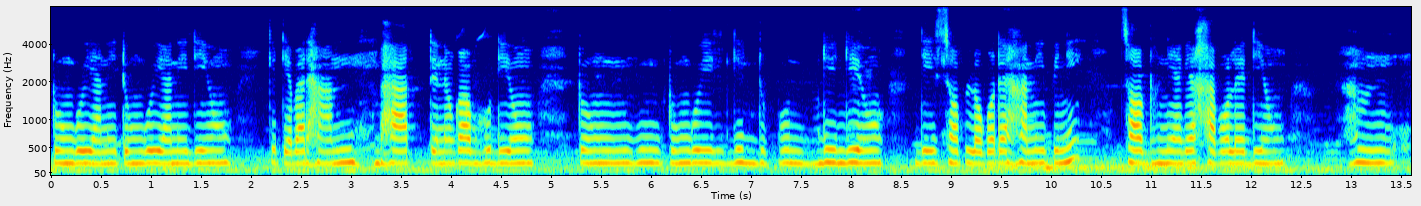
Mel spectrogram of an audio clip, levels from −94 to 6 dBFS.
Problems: none marked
